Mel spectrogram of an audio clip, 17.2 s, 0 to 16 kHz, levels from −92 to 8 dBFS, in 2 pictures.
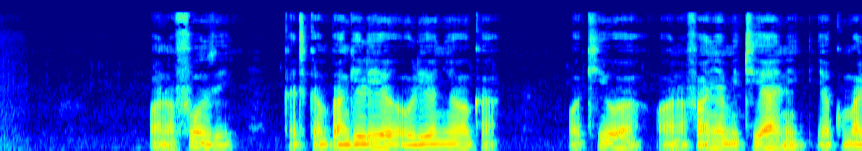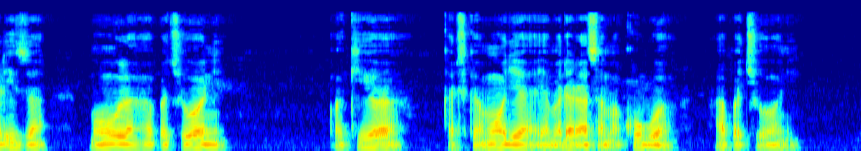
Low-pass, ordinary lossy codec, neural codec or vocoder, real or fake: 14.4 kHz; MP3, 48 kbps; none; real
